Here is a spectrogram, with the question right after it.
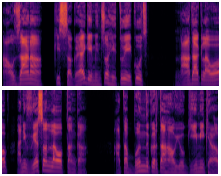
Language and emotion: Goan Konkani, disgusted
